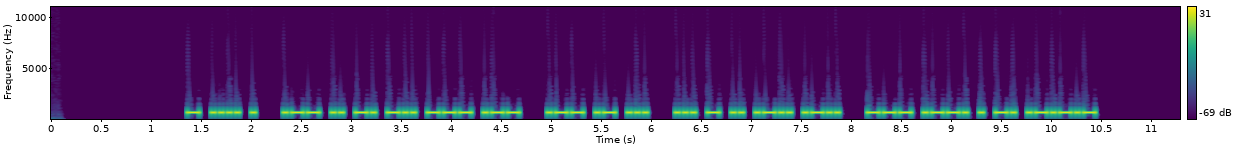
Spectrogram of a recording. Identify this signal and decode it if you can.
Morse code, heard as a keyed tone, about 30 wpm, 700 Hz. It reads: THE WINDOW WAS STILL OPEN.
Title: Sentences from Top 1600 Words 30wpm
